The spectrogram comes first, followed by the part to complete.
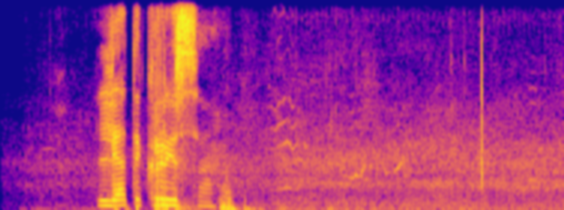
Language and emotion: Russian, angry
